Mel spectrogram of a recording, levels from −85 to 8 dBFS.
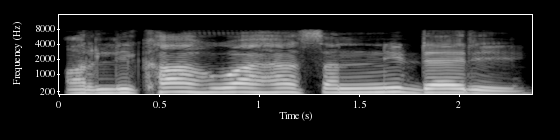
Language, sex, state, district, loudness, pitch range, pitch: Hindi, male, Bihar, Jahanabad, -13 LUFS, 155-185 Hz, 175 Hz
